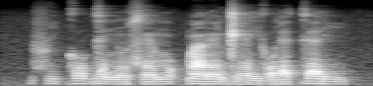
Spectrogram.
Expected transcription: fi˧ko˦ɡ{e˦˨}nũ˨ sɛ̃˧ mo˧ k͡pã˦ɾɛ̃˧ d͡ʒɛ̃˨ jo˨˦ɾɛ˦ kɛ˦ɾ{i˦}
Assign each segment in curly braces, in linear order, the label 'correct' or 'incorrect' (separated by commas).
incorrect, incorrect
